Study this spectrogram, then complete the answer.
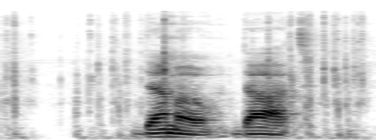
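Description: Typing on a computer keyboard while entering a domain name during Google Workspace for Education account setup; soft key clicks run under a person speaking, with louder voiced stretches in the middle.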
